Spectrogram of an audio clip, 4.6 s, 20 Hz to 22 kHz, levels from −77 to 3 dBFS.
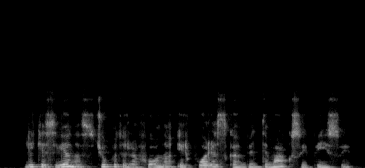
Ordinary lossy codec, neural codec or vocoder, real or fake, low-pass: Opus, 24 kbps; none; real; 7.2 kHz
